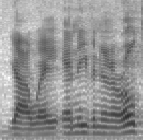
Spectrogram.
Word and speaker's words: Yahweh: And we pronounce that Yahweh. They actually were not totally sure how to pronounce it,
